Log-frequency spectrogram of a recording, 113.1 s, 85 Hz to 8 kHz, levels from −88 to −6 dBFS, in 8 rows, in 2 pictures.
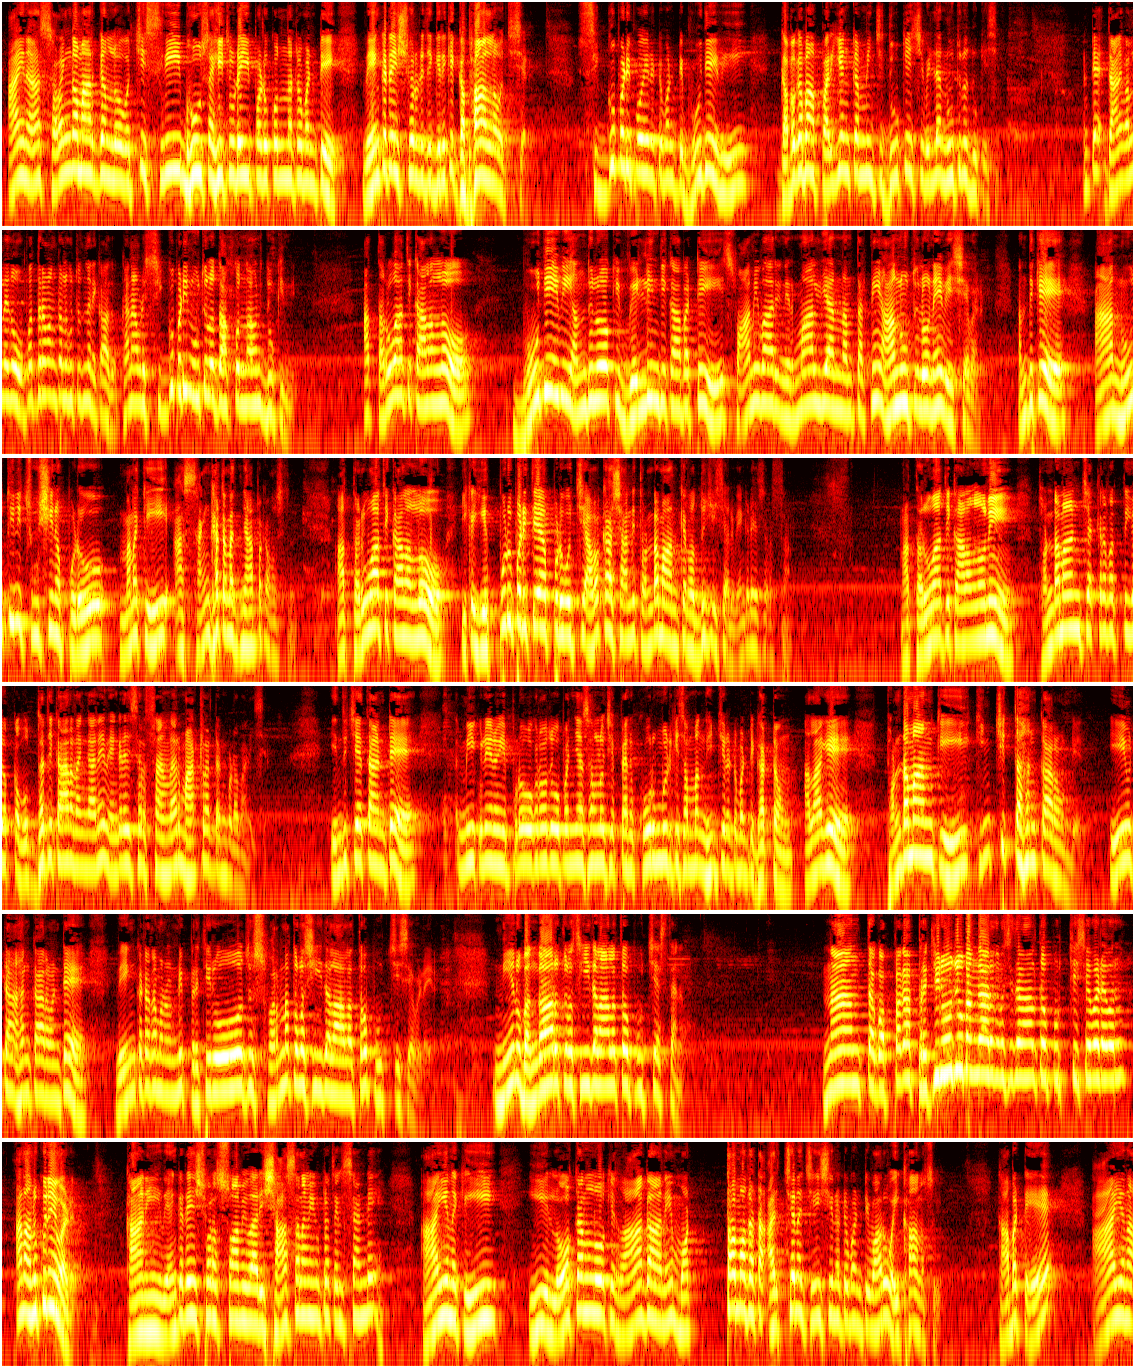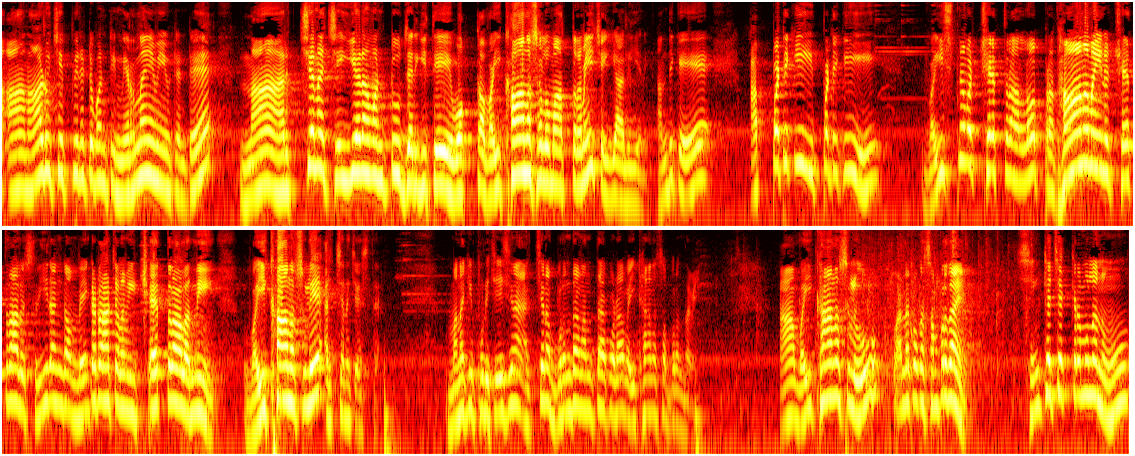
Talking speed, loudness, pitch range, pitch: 100 wpm, -16 LUFS, 185-245 Hz, 220 Hz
